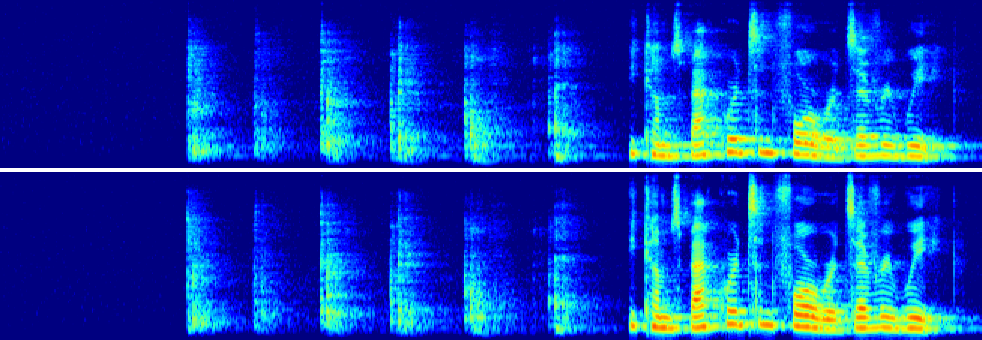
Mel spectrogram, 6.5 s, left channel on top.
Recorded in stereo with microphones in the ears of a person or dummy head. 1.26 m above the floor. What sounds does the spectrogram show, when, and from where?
1.2 s footsteps: 40° right (ahead or behind), 2.5 m; by 3.8 s 10° left (ahead or behind), 3.5 m
4.2 s a woman speaking: 40° right (ahead or behind), 0.6 m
